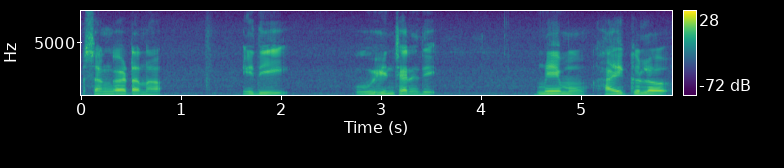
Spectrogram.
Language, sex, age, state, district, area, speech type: Telugu, male, 45-60, Andhra Pradesh, Visakhapatnam, urban, spontaneous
